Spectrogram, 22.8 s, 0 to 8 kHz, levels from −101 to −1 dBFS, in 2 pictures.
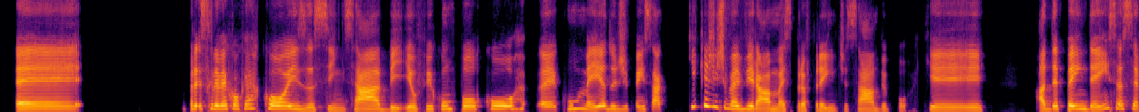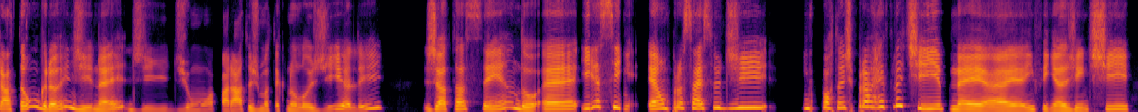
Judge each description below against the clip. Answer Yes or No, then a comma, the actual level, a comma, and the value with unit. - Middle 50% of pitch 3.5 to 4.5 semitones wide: No, average, 5.3 semitones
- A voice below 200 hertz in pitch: No, high, 225 Hz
